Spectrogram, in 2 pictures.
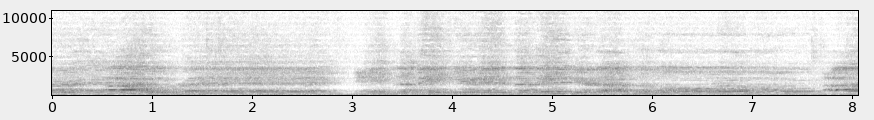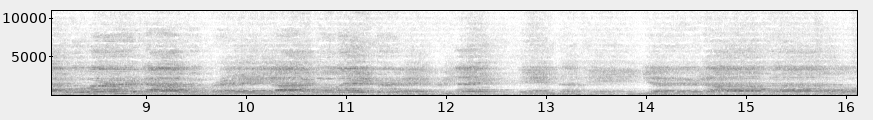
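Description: A church congregation singing a hymn a cappella: unaccompanied voices together in sung phrases of a few seconds each.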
